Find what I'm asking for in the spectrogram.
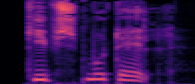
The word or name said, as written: gipsmodel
